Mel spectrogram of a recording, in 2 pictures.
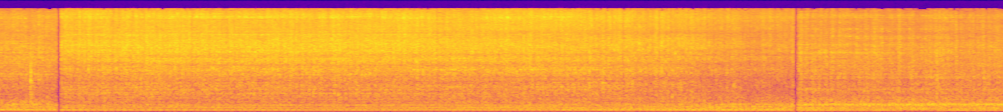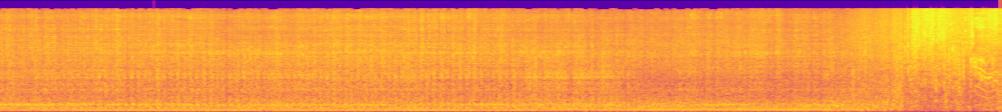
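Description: Flat-bottom boat's motor running steadily at speed over choppy water, with the rush of wind and water over it; near the end the motor eases off as the boat slows.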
